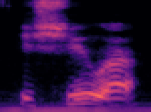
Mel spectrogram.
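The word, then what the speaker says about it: ישוע: There's no J in the Hebrew. It's pronounced Yeshua.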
